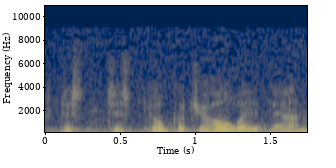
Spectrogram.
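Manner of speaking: high, lightly put-on careful voice; mock caution. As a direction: advise gingerly, up high. Joking advice repeated.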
